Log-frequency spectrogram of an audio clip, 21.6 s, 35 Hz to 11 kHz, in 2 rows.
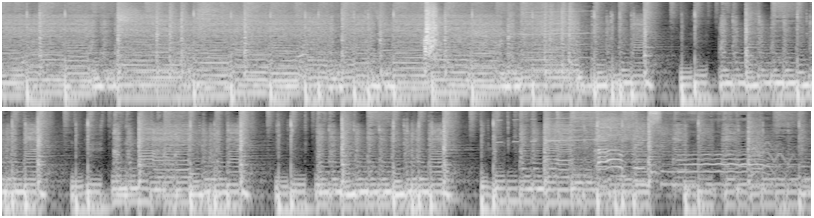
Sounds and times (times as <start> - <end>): Music: 0.0 - 21.5.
